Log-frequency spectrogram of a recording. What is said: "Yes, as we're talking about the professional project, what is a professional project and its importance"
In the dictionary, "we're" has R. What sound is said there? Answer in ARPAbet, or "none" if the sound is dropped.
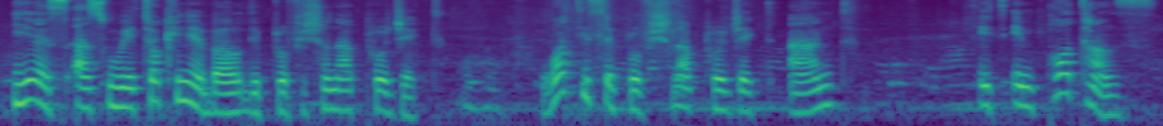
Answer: W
